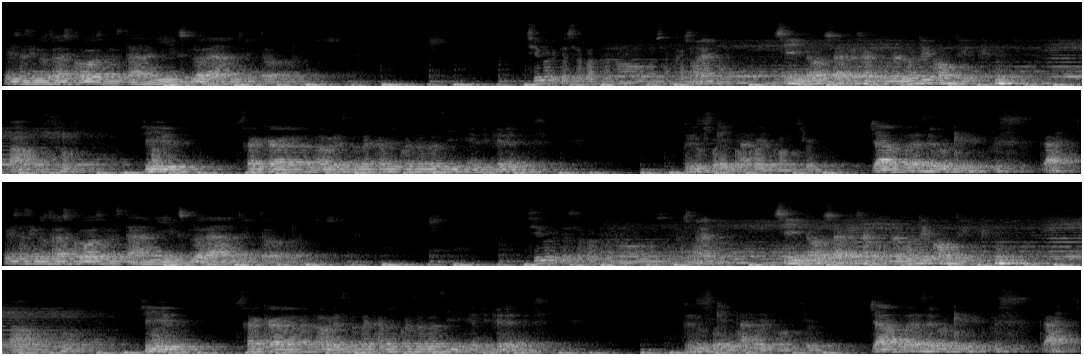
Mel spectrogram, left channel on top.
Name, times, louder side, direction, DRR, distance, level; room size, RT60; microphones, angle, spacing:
voice 1, 0.0-3.0 4.3-4.4 6.9-7.1 7.7-10.1 12.2-12.6 13.2-16.2 17.6-18.3 19.5-21.4, left 1 dB, 15° right, -4 dB, 1.5 m, -25 dB
sound 1, 1.2-1.3 1.6-9.2 9.5-13.8 14.0-16.9 17.2-19.2, left 1 dB, 80° left, 2.0 m, -32 dB
voice 2, 5.2-7.3 10.9-11.6 12.3-12.5 17.6-19.0, left 1 dB, 40° left, 5 dB, 0.8 m, -31 dB
sound 2, 6.0-11.9, left 1 dB, 50° right, 1.5 m, -35 dB
5.4 x 4.9 x 4.0 m, 1.2 s
head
